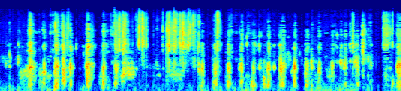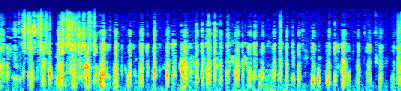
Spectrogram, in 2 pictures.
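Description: Close-miked chewing of raw garlic, a dense run of crisp, wet crunching clicks. About six seconds in, a short sip drawn through a drinking straw.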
